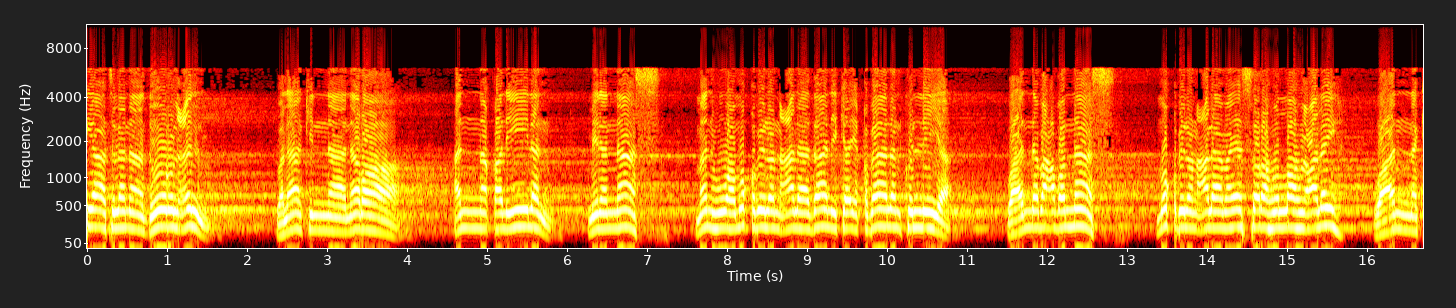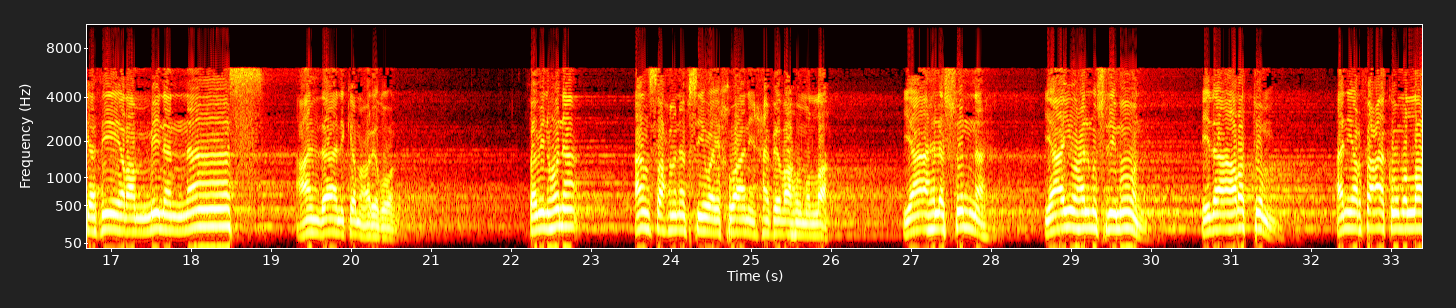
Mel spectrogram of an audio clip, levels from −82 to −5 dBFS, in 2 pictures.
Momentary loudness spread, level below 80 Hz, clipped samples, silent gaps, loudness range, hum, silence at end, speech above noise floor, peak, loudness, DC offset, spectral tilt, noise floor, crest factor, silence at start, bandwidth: 18 LU; -48 dBFS; 2%; none; 4 LU; none; 0 s; 28 dB; 0 dBFS; -8 LUFS; under 0.1%; -5.5 dB/octave; -35 dBFS; 8 dB; 0 s; 8.2 kHz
